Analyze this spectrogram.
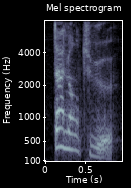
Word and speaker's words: talentueux: Talentueux. Final X not pronounced. Then you get this E, U together. E, then T-U. Tueux. Talentueux. Talentueux.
